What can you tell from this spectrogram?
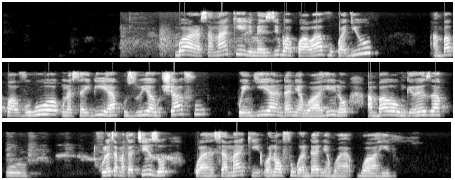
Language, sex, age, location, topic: Swahili, female, 18-24, Dar es Salaam, agriculture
